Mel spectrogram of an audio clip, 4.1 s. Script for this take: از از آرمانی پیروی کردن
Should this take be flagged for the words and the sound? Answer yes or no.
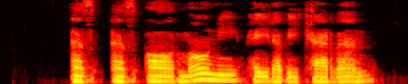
no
